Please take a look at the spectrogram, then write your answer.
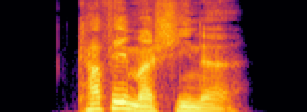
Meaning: coffeemaker
- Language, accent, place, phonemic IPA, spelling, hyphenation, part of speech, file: German, Germany, Berlin, /ˈkafemaˌʃiːnə/, Kaffeemaschine, Kaf‧fee‧ma‧schi‧ne, noun, De-Kaffeemaschine.ogg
